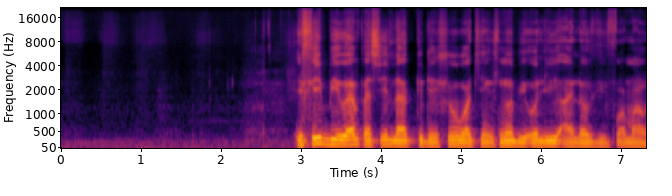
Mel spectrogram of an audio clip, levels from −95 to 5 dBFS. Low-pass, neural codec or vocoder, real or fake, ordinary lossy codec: none; autoencoder, 48 kHz, 128 numbers a frame, DAC-VAE, trained on Japanese speech; fake; none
